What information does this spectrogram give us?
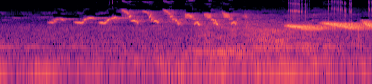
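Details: Captive double-collared seedeater (coleiro) singing a "máquina tui tui zel zel" song: a quick run of high, clipped chirps ending in a rasping, buzzy trill.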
